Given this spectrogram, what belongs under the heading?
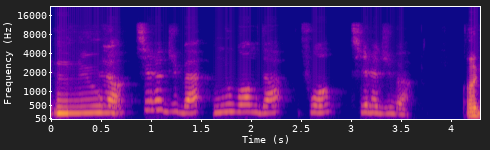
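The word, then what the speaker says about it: Nuwanda: C'est c'est nous alors tir du bas nuanda. Du bas. OK. Nanda ça s'écrit n u w a n d a. C'est comme ça se prononce.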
